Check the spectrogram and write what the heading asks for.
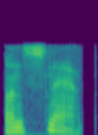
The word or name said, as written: unsnap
